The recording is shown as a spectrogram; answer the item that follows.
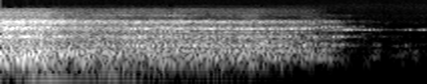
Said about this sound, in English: Breathe in, breathe out,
